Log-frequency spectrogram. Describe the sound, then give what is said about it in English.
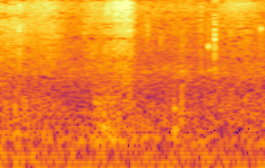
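A cat named Wit Out purring softly and steadily, a continuous low, rough rumble with no talking over it. “Accompanied by the sometimes loud purring. The dulcet purring of my true wit beast.”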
